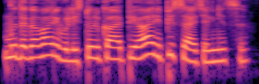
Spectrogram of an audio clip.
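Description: A woman's voice: a little high, quick pace, dark tone, no echo, clean studio sound, voice pushed up, natural voice. A woman reading an audiobook and voicing a brusque, impatient male director who barks orders at his crew.

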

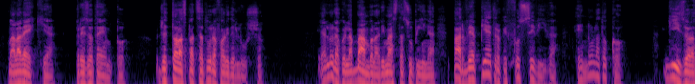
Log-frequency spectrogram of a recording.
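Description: A man with a low, husky voice reads a classic novel aloud as an audiobook narrator. His delivery is measured and expressive, shaping each sentence with careful literary storytelling.

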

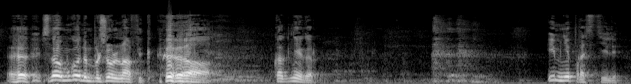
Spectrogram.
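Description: Speaking slowly in a slightly high voice, a non-native Russian speaker gives a spiritual lecture that was recorded as a religious talk. He tells stories vividly and keeps posing rhetorical questions.

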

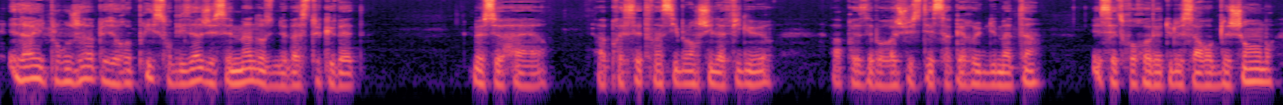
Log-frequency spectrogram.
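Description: A man narrating a novel aloud in a measured, steady way. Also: fairly low pitch, husky. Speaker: audiobook narrator.

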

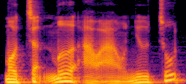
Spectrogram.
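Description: A man tells a ghost story in a low, animated voice. Faint music plays beneath his expressive narration. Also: a little fast.

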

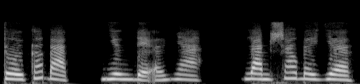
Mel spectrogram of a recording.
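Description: Gentle earnest young noblewoman, read by a woman, storybook tale, fairly high mellow voice. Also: fairly even intonation, unhurried, no room sound, natural voice. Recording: dull, dry audiobook recording.

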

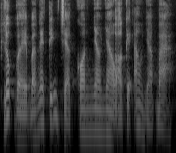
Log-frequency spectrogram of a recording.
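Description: A man reads a village story aloud as an audiobook. His voice sits on the low side and rises and falls with lively expression. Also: fairly quick.

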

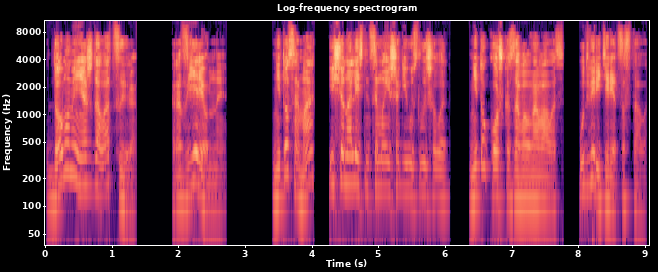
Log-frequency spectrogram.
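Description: A man narrating a first-person audiobook in an expressive, ironic manner. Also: medium pitch, a little fast. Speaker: audiobook reader.

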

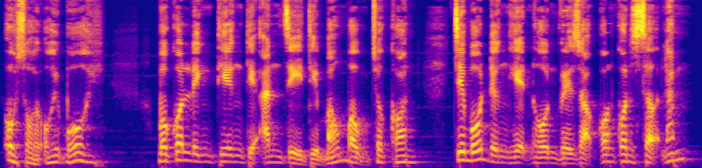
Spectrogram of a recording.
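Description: A man's voice: medium pitch, expressive, normal speed, a little mellow, slightly rough. A man voicing a timid, easily frightened young son who stammers out his fears in an audiobook ghost story. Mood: terrified. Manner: stammering and fearful.

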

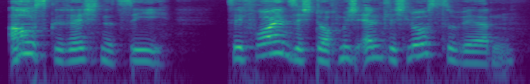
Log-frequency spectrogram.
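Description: A woman voicing a defiant, bitter teenage boy who mocks in a shrill, raised voice. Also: expressive, moderate pace. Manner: sneering, shrill and mocking.

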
